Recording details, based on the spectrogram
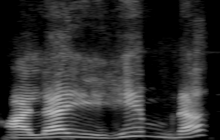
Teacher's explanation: kita baca tiada dengung tiada masuk tiada samar-samar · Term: izhar syafawi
